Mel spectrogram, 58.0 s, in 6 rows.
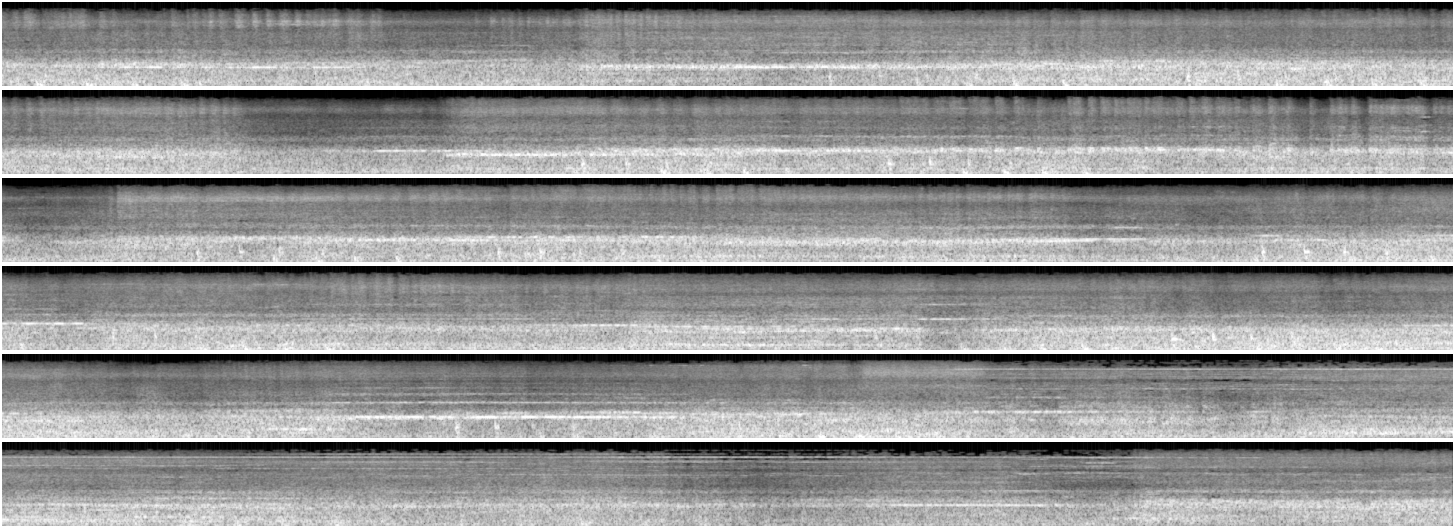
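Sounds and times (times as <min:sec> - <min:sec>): train wheels rumbling on rail: 0:00.0 - 0:58.0
wheels squealing: 0:12.0 - 0:58.0.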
